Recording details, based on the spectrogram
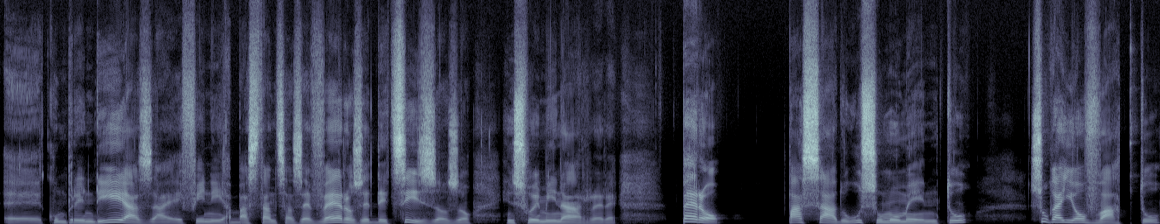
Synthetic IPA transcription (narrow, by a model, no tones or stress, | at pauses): ɛkːumpɾeɳɖiːazaɛfːinia̰bast̪ant̪sazɛvɛːɾɔzɛd̪ːet̪siːzɔzɔinsuɛminarːɛɾɛ | pɛɾɔ | pːasːaːðuɣusumoment̪u | suɣaiɔva̰t̪ːu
